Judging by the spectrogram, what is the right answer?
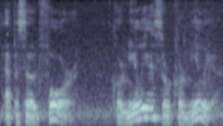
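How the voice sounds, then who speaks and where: A man narrates a radio play from a script. His voice is on the low side with expressive, varied intonation. Guitar music plays clearly behind him. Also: moderate pace, low-quality recording.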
